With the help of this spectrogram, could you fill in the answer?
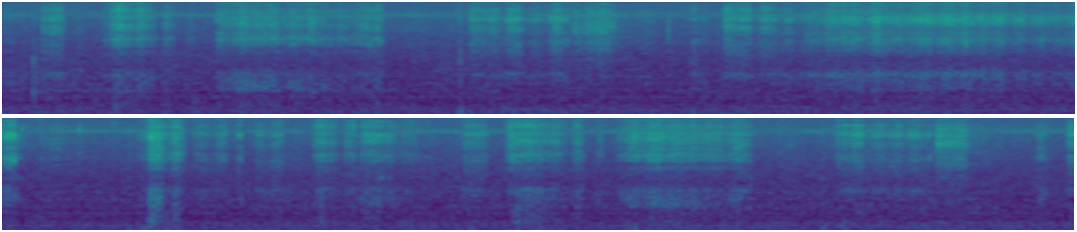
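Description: A metal pen nib scratches across a flat, thin sheet of lined white paper while writing Korean characters. Bright, papery scratching comes in bursts of strokes with short pauses between them, over a low, steady hum. A sharp little tap of the nib stands out near the middle.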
